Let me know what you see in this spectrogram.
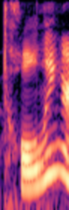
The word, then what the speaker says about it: tolling: And they're clearly a Canadian dog because they're a Nova Scotia duck trolling retreat. Duck tolling or duck trolling? – Tolling.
